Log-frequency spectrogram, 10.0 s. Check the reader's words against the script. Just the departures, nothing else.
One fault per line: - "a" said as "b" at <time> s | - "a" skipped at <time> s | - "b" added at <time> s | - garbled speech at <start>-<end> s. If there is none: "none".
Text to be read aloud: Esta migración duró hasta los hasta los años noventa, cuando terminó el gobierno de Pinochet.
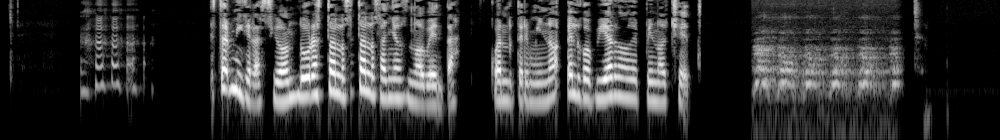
none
